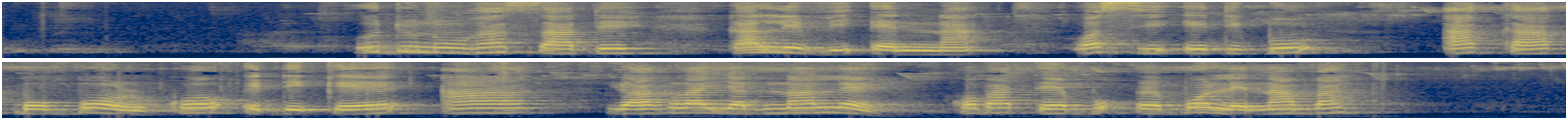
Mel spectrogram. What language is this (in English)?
Ikposo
